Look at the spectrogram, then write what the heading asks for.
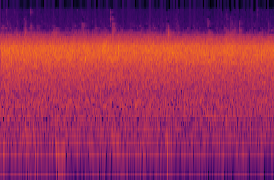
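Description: Heavy rain falling steadily, an even hiss with no break or swell.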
